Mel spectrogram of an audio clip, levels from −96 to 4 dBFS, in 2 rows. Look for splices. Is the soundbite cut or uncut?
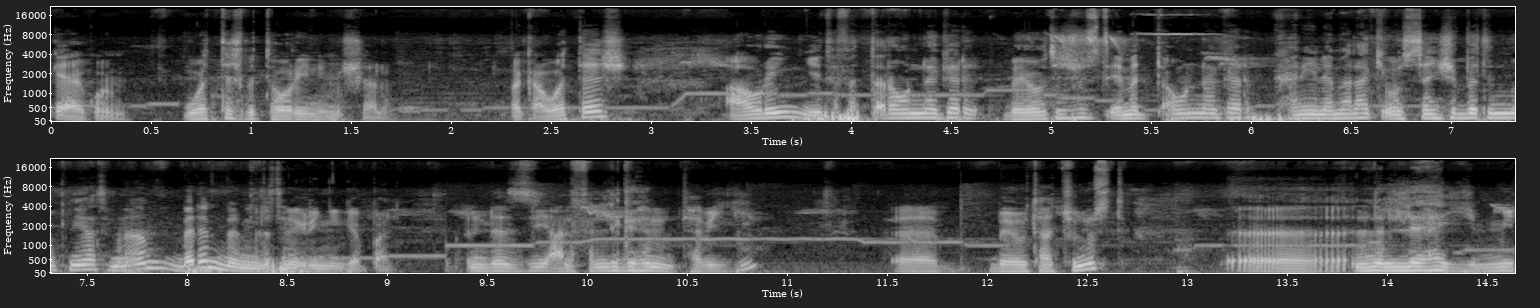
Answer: cut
